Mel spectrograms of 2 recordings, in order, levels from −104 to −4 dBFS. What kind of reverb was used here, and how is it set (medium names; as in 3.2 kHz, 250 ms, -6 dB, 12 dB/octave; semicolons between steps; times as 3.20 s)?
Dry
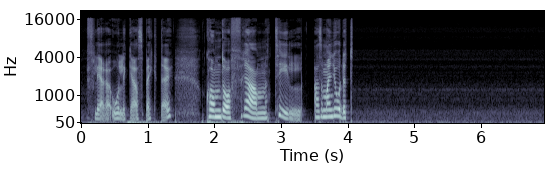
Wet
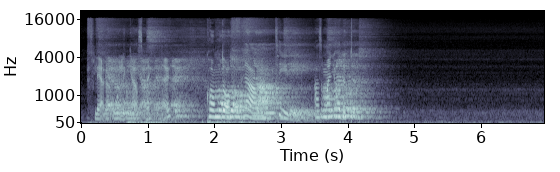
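plate-style reverb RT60 1.1 s, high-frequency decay 0.95×, pre-delay 110 ms, DRR -1 dB; trim +2 dB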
